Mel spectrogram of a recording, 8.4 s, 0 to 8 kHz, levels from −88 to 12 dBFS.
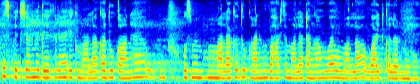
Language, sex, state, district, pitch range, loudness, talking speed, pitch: Hindi, female, Bihar, West Champaran, 230-255 Hz, -16 LUFS, 215 wpm, 240 Hz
